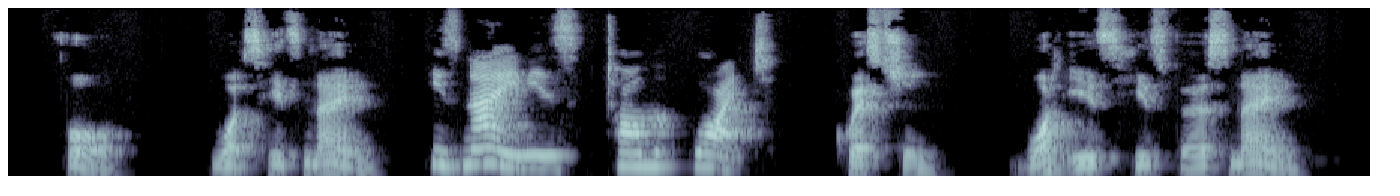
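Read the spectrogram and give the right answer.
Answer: Tom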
